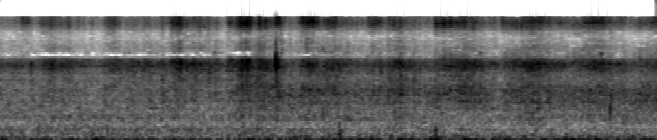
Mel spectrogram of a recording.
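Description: Freight train cars rolling past on the rails with a steady rumble, wind buffeting the microphone.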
